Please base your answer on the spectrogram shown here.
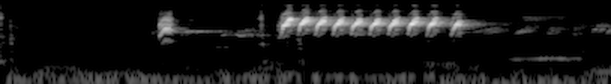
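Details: Javan fulvetta, a small insect-eating bird with a loud voice, gives a brief high chirp, then a fast run of about nine bright, rapid notes lasting half a second against a quiet background.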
